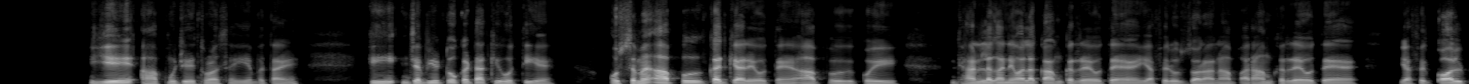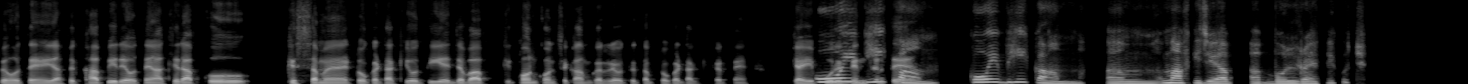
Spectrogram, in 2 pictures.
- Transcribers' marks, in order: none
- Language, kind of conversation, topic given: Hindi, advice, घर या कार्यस्थल पर लोग बार-बार बीच में टोकते रहें तो क्या करें?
